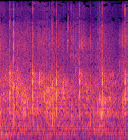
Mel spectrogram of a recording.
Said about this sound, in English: And so I just want to give them a round of applause, thankful for these men who have served us this last year.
